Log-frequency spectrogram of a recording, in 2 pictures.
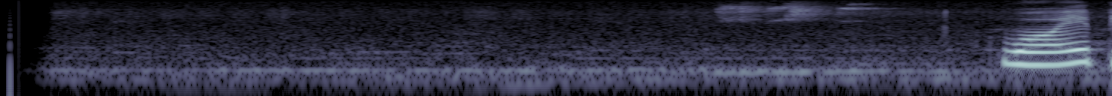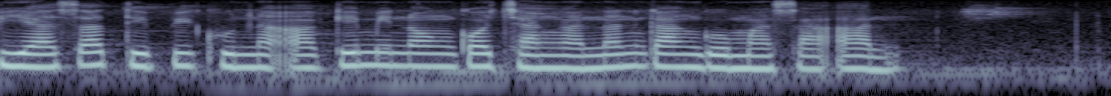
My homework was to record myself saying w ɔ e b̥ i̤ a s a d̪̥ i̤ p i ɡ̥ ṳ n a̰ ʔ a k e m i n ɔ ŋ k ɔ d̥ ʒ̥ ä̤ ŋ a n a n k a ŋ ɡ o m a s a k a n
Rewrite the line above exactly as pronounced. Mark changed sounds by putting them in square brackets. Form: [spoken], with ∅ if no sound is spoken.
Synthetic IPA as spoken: w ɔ e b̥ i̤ a s a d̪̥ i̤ p i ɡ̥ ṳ n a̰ ʔ a k e m i n ɔ ŋ k ɔ d̥ ʒ̥ ä̤ ŋ a n a n k a ŋ ɡ o m a s a [ʔ] a n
